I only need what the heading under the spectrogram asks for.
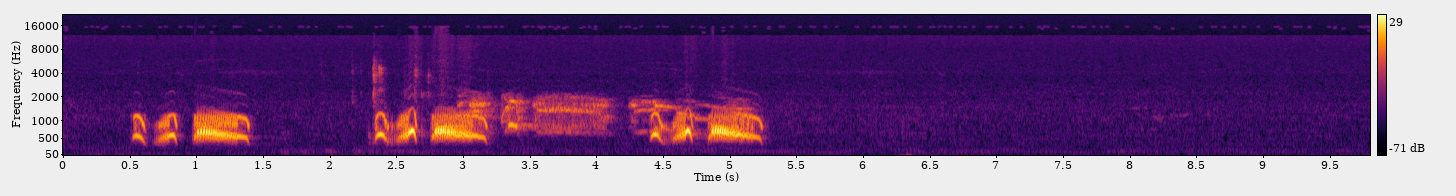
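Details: Decoy spotted dove calling in the 'giọng thổ' voice style. Three low, mellow cooing phrases follow one another, each with two short hooting notes and then a longer throaty coo. Otherwise quiet.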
